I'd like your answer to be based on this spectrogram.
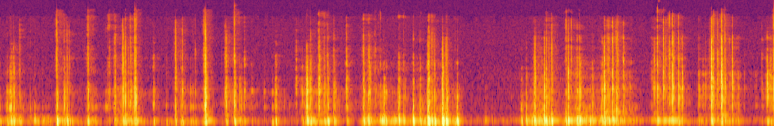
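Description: Fingernails rapidly tap and scratch the ridged body of a small, clear plastic water bottle with water inside, held horizontally. Quick bursts of soft, dull, low-pitched taps mix with brief scratchy clicks. A short pause falls near the middle before the tapping resumes.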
